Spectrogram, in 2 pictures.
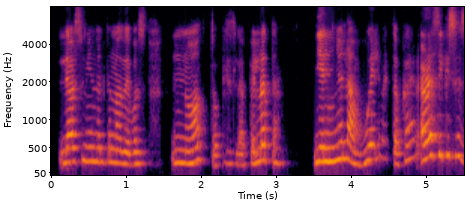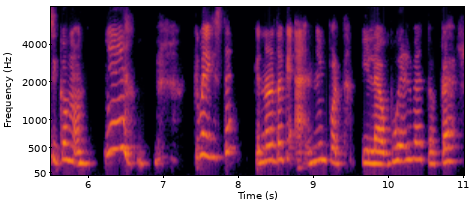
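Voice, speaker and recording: Young woman chatting through a faith lesson, kinda high voice, does little inner-voice bits, laughs at herself. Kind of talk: casual teaching talk.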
